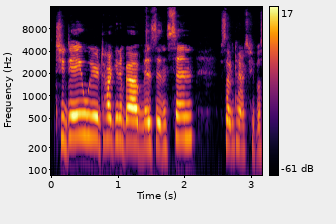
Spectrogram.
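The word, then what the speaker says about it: mise-en-scène: All right, today we are talking about mise-en-scene. Sometimes people say mise-en-scene. It's pronounced mise-en-scene, but either way works. It doesn't really matter.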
